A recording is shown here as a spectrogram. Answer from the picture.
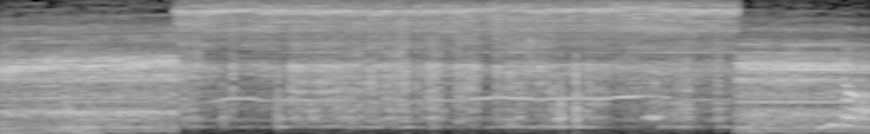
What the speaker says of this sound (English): Let's whisk this one up.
